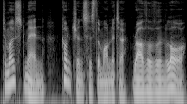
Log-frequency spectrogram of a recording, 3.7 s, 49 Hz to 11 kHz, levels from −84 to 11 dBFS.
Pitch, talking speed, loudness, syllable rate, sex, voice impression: 95 Hz, 160 wpm, -19 LUFS, 4.6 syllables/s, male, masculine, middle-aged, tensed, bright, soft, raspy, cool, intellectual, sincere, calm, friendly, reassuring, wild, lively, kind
